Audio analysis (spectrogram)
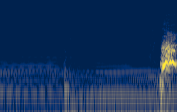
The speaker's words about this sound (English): Oh, Lord. Here we go. But, yeah, the dog's always got to make their way known. Yes. Somebody outside. That's enough. We know. They're vicious.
